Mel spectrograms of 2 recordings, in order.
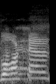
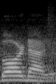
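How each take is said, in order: First: The word is said with a 't' and no 'r'. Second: The word is said with an 'r' and a 'd'. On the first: This is how people say it in the other speaker's home region. The speaker calls it wrong. "বটার না" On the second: This is the standard form of the word. The speaker calls it right.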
